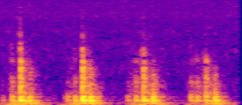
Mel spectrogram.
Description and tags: Fingers tapping on a bench.
foley, tapping, fingers-tapping, tap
